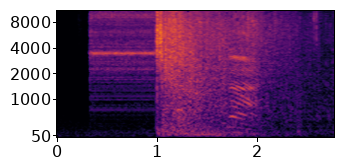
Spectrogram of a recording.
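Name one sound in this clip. A loud blast booms and roars.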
